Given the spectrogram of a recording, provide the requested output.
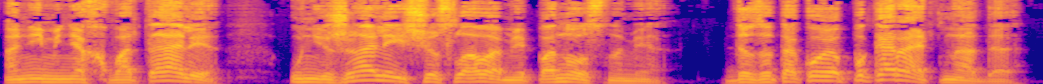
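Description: A man voicing an outraged young retainer who shouts and complains. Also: mid-range voice, very animated, brisk, breathy edge, no echo, studio quality. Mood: indignant. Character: indignant young male retainer of a governor.

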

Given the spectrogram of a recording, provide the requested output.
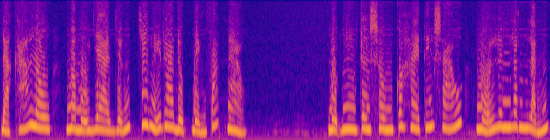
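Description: A woman narrating a martial-arts story in a steady, scripted storytelling manner. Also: on the high side, unhurried, no room sound. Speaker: audiobook narrator.

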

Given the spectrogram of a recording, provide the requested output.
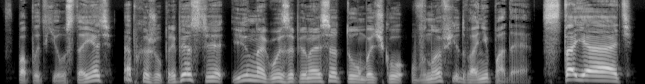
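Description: A man reading a first-person story aloud with expressive narration. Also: mid-range voice, normal speed, no echo, studio quality. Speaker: audiobook reader.

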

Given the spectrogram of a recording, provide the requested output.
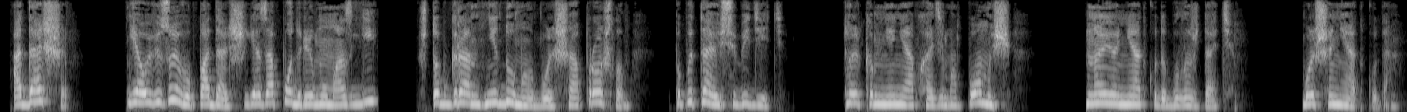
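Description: A woman's voice: medium pitch, a little mellow, highs cut off. A woman narrating a first-person audiobook in an emotional, dramatic manner.

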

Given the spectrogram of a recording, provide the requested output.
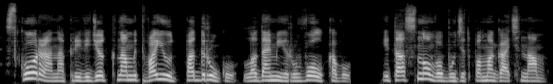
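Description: A cruel prince of a storybook villain snarls his orders loud and slow, as a woman puts him on. The sound is close and dry, without room echo. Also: on the low side, close to an everyday voice. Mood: furious. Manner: loud, growling, slow menacing commands. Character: cruel scheming middle-aged male prince villain.

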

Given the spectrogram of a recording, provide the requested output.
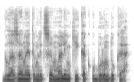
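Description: A man narrating an audiobook in a measured, descriptive manner. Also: low voice, fairly even intonation, darkish tone, breathy edge, dry recording, clean studio sound. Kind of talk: scripted narration.

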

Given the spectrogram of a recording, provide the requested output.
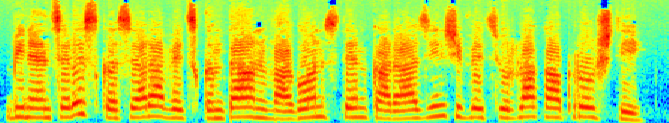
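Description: A woman's voice: a little high, fairly even intonation, a little mellow, dry recording, natural voice, poor audio. A woman reading an audiobook, voicing a self-assured man who mockingly predicts what others will do. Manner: scornful, teasing, confident.

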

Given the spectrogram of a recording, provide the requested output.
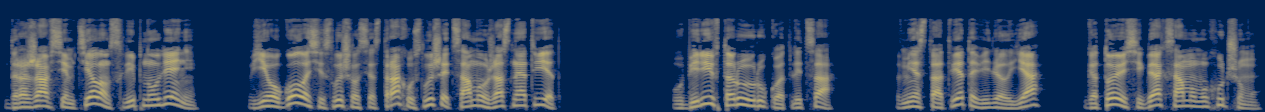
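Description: A man narrating a first-person fantasy story in an audiobook, telling it with lively storytelling and voiced dialogue. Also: mid-range voice, moderate pace, no echo, clean studio sound.

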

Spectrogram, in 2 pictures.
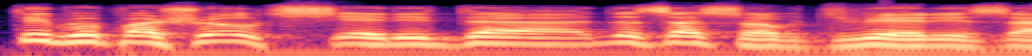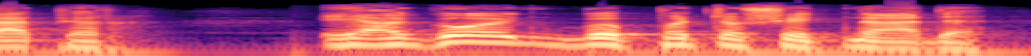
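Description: A man's voice: mid-range voice, lively intonation, a little slow, pushed and bright, pitched above the performer's own voice. A man reading an audiobook voices a timid, pious old male forester who whines and sighs in fright. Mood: frightened whining. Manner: whining, sighing, fearful.

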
